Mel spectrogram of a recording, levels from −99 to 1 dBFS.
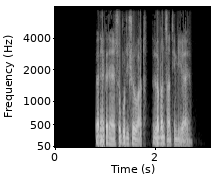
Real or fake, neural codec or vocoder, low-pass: real; none; 7.2 kHz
